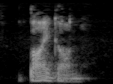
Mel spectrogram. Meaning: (adjective) Having been or happened in the distant past; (noun) 1. An event that happened in the past 2. An object from the past; a relic, antique, etc
- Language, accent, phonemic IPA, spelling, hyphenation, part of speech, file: English, Southern England, /ˈbaɪɡɒn/, bygone, by‧gone, adjective / noun, LL-Q1860 (eng)-bygone.wav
